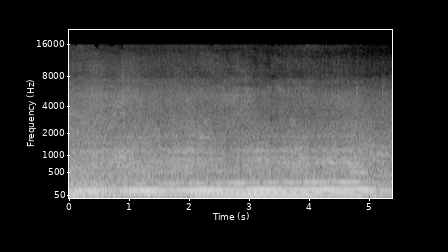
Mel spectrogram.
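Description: Road vehicle engine running close by: a steady low hum with a faint haze of traffic noise, easing slightly near the end.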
